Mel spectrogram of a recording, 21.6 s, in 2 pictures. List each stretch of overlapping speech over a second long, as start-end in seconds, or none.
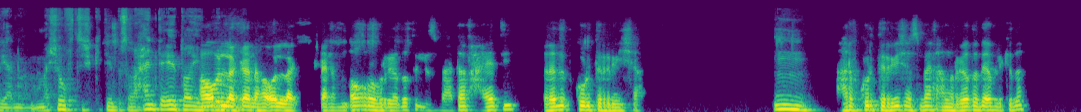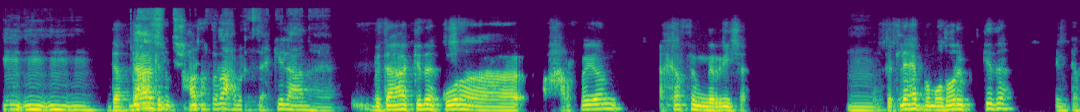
11.9-13.1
